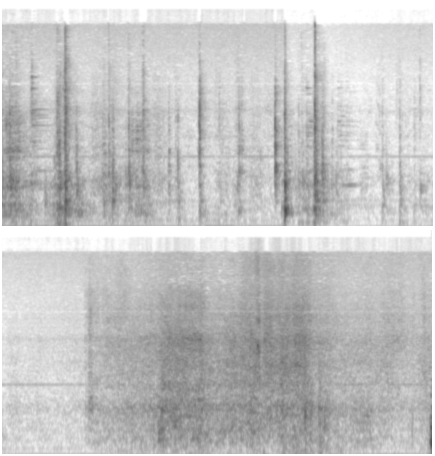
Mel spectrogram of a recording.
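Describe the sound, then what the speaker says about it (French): A sewing machine fitted with a piping presser foot stitches a Burda jacket. Scattered clicks and handling come first, then a steady whirring run of stitching in the second half. "je vais remettre le pied à passepoil. Pour faire la piqûre."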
